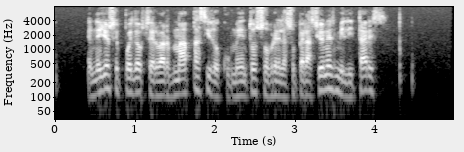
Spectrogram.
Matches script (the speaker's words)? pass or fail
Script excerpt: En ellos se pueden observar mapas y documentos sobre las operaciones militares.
pass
